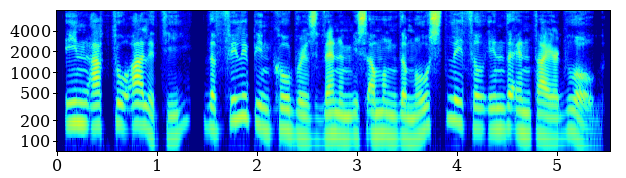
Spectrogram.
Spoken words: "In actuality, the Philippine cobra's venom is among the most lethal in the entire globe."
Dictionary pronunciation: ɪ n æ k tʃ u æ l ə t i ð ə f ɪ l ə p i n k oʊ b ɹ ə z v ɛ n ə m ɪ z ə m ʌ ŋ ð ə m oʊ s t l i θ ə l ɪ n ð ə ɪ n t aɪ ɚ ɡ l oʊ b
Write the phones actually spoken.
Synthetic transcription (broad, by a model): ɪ n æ k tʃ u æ l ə t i ð ə f ɪ l ə p i n k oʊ b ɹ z v ɛ n ə m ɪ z ə m ʌ ŋ ð ə m oʊ s t l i t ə l ɪ n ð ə ɪ n t aɪ ɚ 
